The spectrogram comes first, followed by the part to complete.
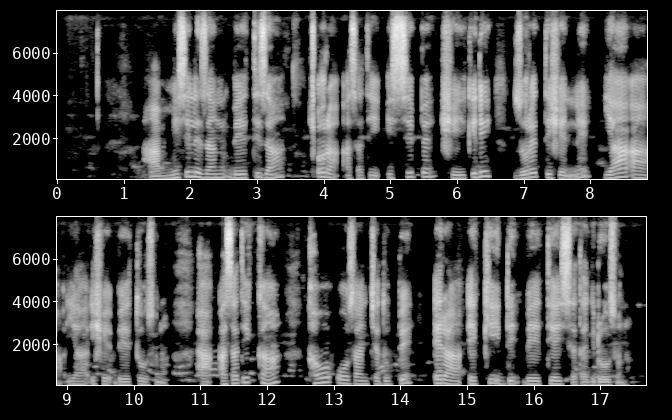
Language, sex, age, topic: Gamo, male, 25-35, agriculture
